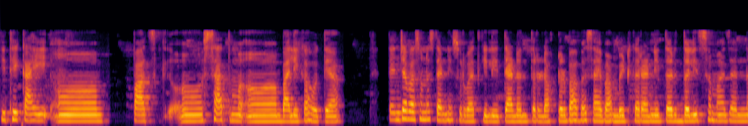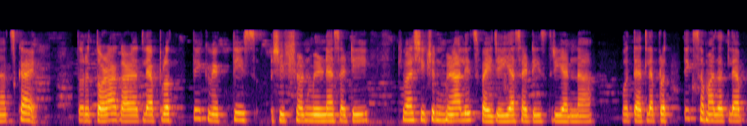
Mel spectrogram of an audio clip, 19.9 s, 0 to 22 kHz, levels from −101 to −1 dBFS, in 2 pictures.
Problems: none marked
